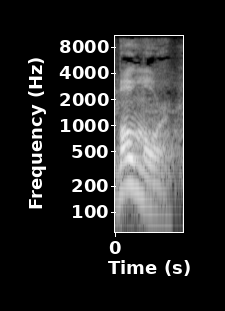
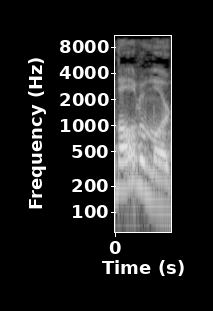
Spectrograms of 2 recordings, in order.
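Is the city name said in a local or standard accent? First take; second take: local; standard. First: The name is said in a local accent. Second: The name is said in a standard accent.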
